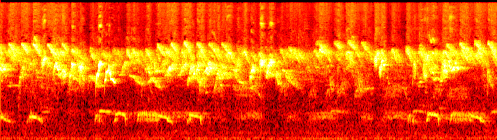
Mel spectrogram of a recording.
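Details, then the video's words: Chinese hwamei singing: a busy stream of varied, rapid whistled phrases and slurred notes, with a lower repeated whistled motif running underneath throughout. "Ban (Chang Wei) Bird singing"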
